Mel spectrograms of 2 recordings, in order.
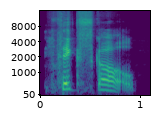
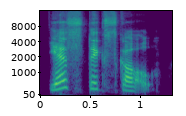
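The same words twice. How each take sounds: First: Said in the usual way. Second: Yes, thick skull drawn out slowly, skull stressed and falling; slow mocking emphasis. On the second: Shown as a demonstration.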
